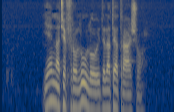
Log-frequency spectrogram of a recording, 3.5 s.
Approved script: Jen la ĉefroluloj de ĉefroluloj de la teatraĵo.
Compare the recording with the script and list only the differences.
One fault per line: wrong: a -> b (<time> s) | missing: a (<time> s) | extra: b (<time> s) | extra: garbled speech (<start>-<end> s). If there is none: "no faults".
missing: ĉefroluloj de (2.2 s)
